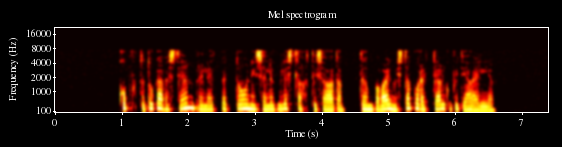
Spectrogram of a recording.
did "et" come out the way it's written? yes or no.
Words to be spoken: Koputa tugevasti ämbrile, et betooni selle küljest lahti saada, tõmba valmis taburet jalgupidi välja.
yes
